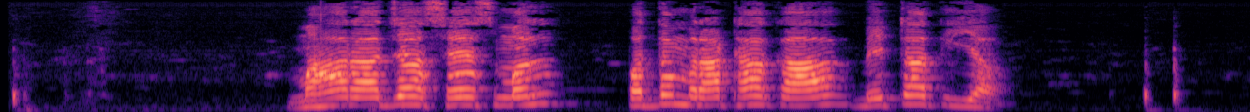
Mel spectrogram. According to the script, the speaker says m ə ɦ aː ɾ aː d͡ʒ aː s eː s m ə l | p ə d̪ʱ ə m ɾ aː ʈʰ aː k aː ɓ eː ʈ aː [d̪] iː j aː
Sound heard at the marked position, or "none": t̪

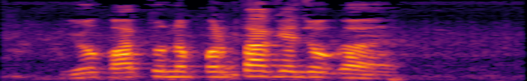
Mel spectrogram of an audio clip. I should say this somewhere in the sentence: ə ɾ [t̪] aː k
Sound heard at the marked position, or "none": t̪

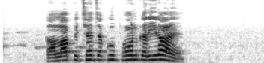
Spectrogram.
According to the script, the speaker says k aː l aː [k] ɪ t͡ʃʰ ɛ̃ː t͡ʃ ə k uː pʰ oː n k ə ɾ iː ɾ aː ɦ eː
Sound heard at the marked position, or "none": p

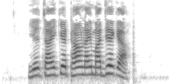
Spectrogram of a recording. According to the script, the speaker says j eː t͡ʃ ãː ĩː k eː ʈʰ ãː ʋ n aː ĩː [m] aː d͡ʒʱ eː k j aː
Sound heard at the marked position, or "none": m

